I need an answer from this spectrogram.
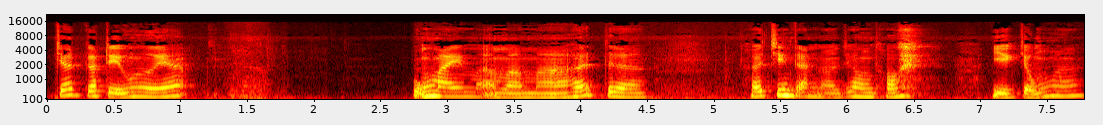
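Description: A woman's voice: medium pitch, unhurried, long pauses. A woman with a Southern Vietnamese accent giving an informal, joking teaching talk to her followers, often tagging her points with questions. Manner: chatty, joking, full of rhetorical tag questions. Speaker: spiritual teacher. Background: audience laughter.

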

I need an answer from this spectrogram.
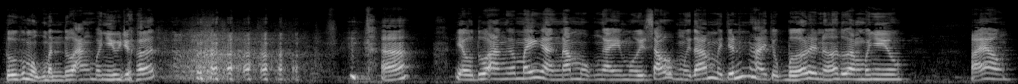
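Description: A woman's voice: a little high, fast, pauses often, a bit bright. A woman with a Southern Vietnamese accent giving an informal, joking teaching talk to her followers, often tagging her points with questions. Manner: chatty, joking, full of rhetorical tag questions. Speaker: spiritual teacher. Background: audience laughter.

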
